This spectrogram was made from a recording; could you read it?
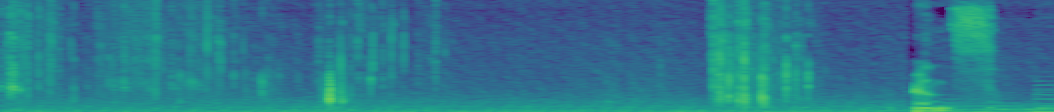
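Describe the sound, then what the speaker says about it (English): Oreo biscuits crushed into small chunks for a chocolate ice cream, heard as a few close, dry crunching and cracking bursts spread across a quiet background. "Crush the Oreo biscuits into small chunks."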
